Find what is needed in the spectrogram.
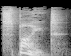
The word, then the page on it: spite: British English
